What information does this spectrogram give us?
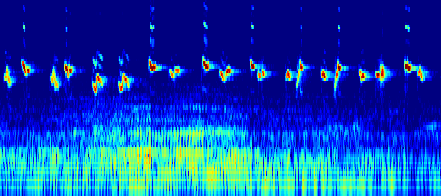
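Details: Champion sooty-headed bulbul from a general-class contest in its extended 'ropel' song meant as training material: brisk string of ringing, slurred whistles with slight variation in pitch, delivered steadily throughout.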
